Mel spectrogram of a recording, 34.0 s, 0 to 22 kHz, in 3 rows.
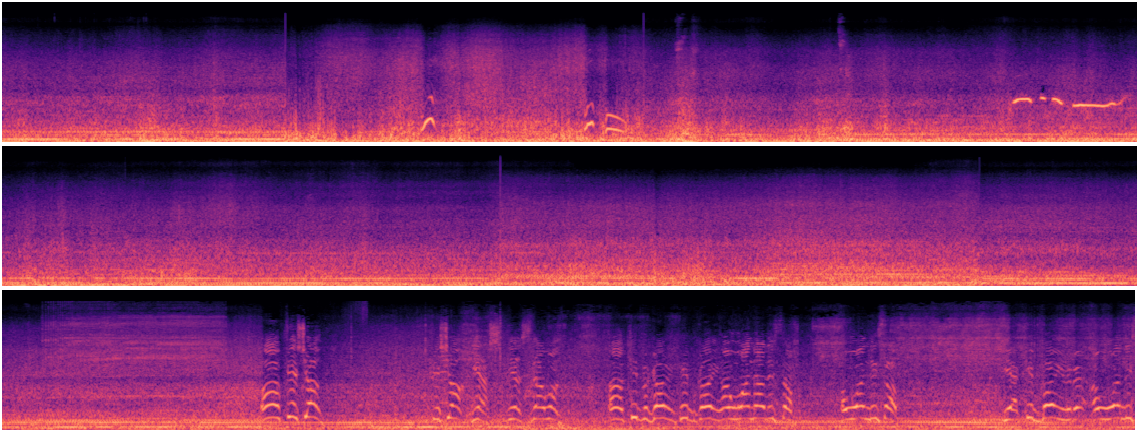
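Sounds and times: wind buffeting microphone: 0.0s - 22.8s
boat engine running: 0.0s - 34.0s
water rushing past hull: 0.0s - 34.0s
short two-note whistle: 10.1s - 11.3s.

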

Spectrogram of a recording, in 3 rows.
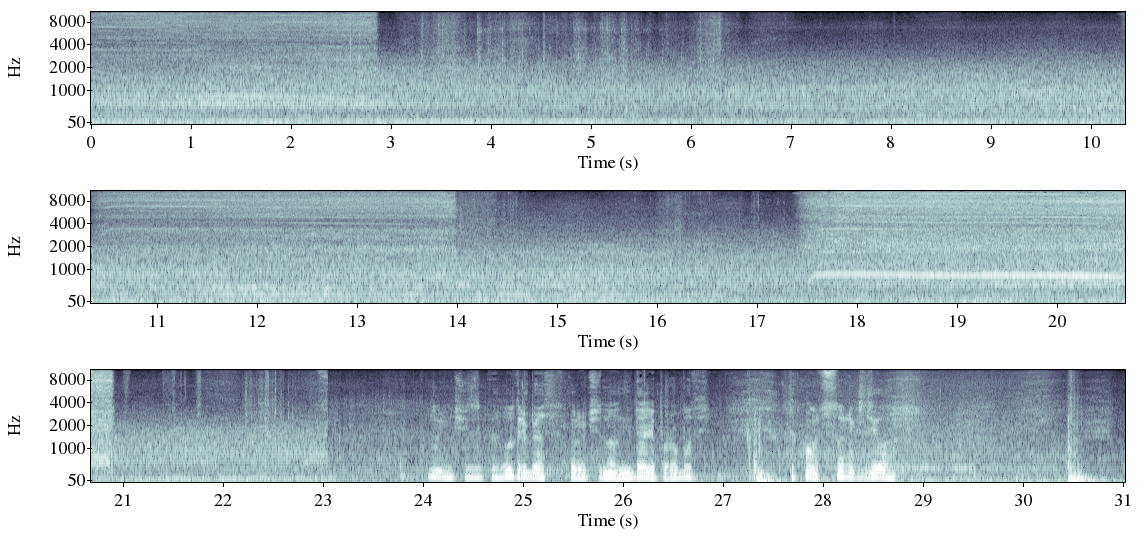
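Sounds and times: cordless drill whining: 0.0s - 2.9s, 10.3s - 14.4s, 17.4s - 20.9s.

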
